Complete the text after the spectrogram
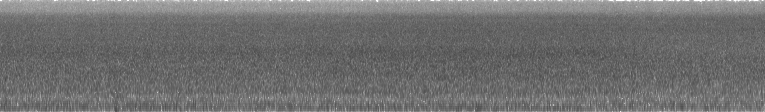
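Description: A small stream rushes and splashes steadily over rocks.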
